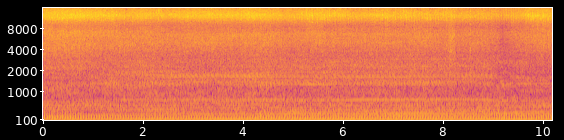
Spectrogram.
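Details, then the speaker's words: Free MTD lawn tractor with variable-speed drive, first start after engine reassembly, smoked at first: fast, steady single-cylinder drone without dip or hunting, well above a slow idle; idle set too high and needs adjusting down. "it's definitely idling hi guy trying get that Idol down a bit and we'll go from there"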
